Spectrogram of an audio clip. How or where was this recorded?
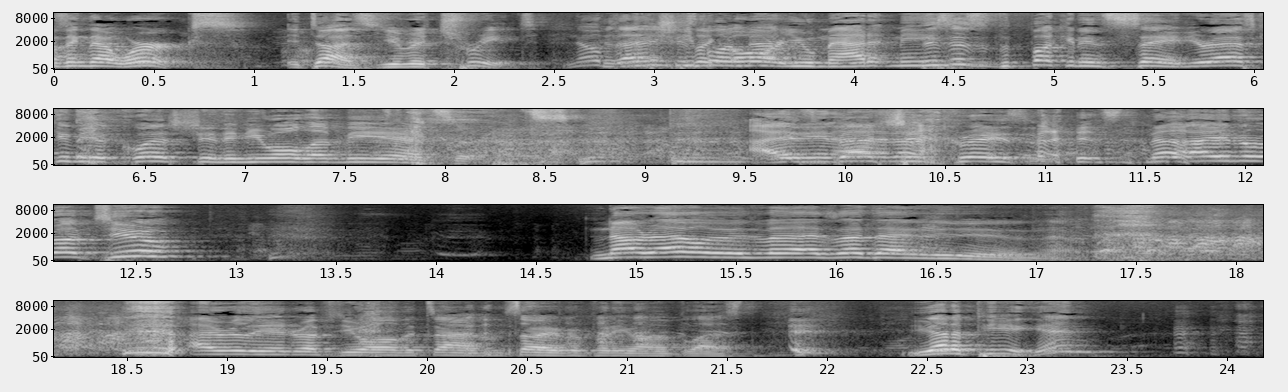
live audience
